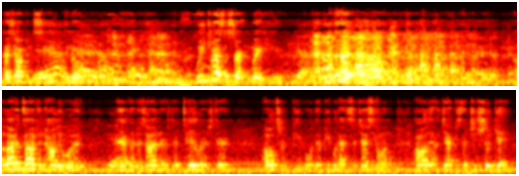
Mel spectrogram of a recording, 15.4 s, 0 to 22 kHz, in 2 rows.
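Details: 22-year-old man born prematurely at about one pound, vocal folds developing after birth and still not closing fully; breathy voice from incomplete vocal fold closure.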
